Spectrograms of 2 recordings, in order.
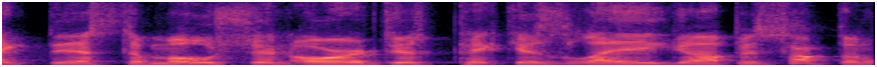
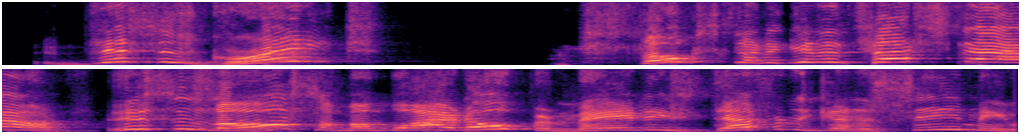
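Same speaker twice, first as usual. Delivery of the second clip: much higher, giddy inner voice; high-pitched gleeful self-talk, slowing on great; retold excitement; 10 semitones higher than usual. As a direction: relive the rush of being wide open. Retold thrill of being wide open.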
